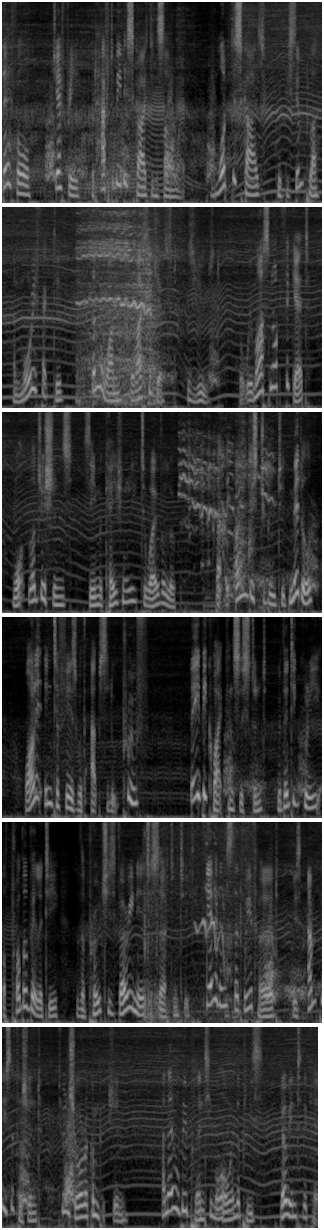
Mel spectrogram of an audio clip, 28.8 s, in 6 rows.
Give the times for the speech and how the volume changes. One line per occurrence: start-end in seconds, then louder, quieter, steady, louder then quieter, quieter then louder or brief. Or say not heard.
0.0-28.7 steady.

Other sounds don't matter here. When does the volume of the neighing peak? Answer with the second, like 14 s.
7 s.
